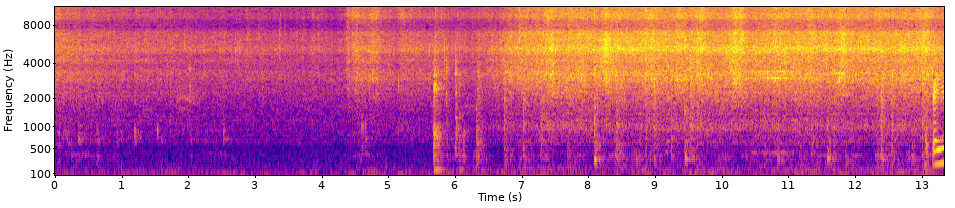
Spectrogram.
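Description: Chopped tomato hits a pan of browned onion for a Marathi moong-matki usal curry, bursting into a loud, steady sizzle with stirring scrapes that builds after a quieter start and runs continuously to the end.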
